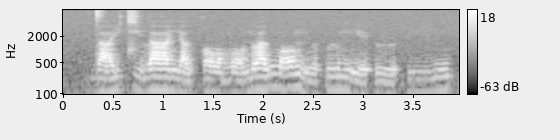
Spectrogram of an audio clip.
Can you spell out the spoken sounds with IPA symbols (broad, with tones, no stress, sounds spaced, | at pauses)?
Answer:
d aː˩˧ j t͡ɕ i˧˩ l aː˧ ɲ a˩ w k ɔː˧˩ m ɔː˩˧ n ʋ a˧˥ w m ɔː˧˥ ŋ u˩ ə̯ p ɯː˧ m ɲ e˩ ʔ ɯː˧˩ h iː˧˥ ŋ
